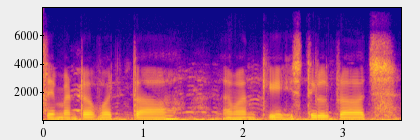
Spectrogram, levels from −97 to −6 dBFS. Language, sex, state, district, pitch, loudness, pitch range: Chakma, male, Tripura, Dhalai, 115 Hz, -17 LUFS, 110-115 Hz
